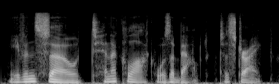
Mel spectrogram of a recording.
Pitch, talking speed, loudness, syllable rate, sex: 105 Hz, 170 wpm, -21 LUFS, 5.4 syllables/s, male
